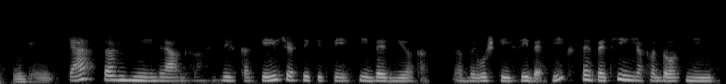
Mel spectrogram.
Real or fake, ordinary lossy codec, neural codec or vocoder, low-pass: fake; Opus, 64 kbps; codec, 16 kHz in and 24 kHz out, 0.6 kbps, FocalCodec, streaming, 2048 codes; 3.6 kHz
